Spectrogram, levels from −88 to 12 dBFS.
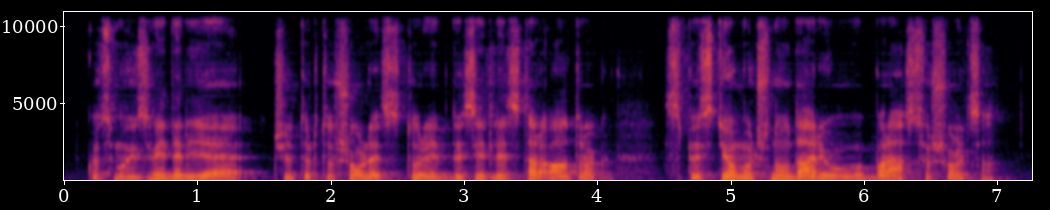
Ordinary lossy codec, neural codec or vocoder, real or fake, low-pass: none; vocoder, 22.05 kHz, 80 mel bands, HiFi-GAN; fake; none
